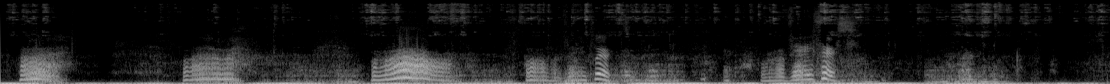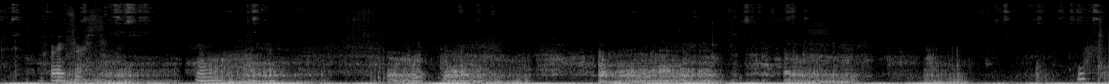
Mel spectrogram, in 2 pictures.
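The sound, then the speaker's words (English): A golden retriever growls and rumbles in playful bursts while playing tug, as a person talks to it over the noise. The growls come and go throughout, rising into louder snarling roars at moments. “We'll go back to playing tug. Yes, we will. Yes, we will. Okay, where's your toy? Where's your toy? No, don't you just growl at me.”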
